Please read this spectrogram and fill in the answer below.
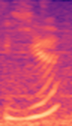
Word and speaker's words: й: or just й, if you want to learn how to pronounce this letter in english you can just pronounce the word join and this is i letter is й in russian.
